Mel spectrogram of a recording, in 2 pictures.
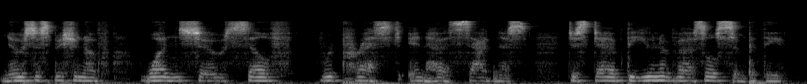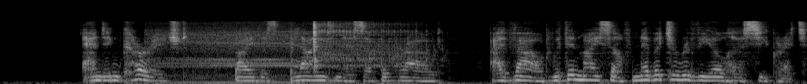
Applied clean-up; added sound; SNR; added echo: none; Sawing; 5 dB; reverberation time 0.2 s.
